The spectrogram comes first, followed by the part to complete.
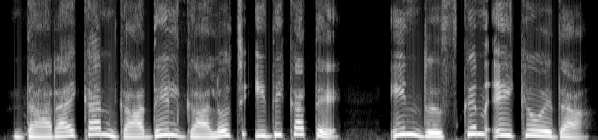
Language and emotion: Santali, fearful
